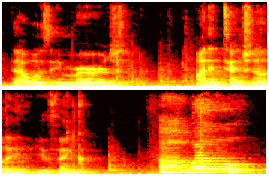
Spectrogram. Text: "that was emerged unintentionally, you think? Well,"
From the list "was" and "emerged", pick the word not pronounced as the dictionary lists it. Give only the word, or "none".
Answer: none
